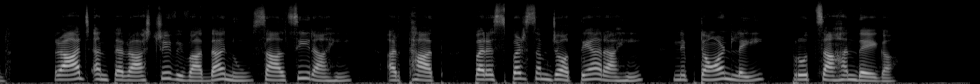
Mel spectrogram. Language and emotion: Punjabi, neutral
